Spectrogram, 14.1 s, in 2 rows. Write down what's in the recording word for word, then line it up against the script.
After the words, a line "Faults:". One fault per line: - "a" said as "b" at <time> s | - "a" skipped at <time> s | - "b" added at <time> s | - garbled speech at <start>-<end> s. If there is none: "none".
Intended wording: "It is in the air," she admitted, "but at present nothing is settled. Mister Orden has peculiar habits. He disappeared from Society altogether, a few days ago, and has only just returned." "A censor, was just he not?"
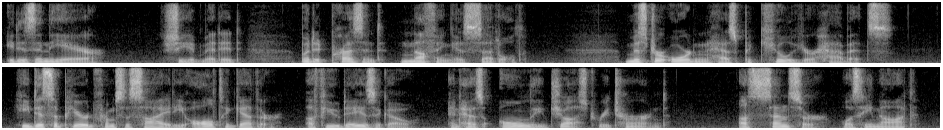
"It is in the air," she admitted, "but at present nothing is settled. Mister Orden has peculiar habits. He disappeared from Society altogether, a few days ago, and has only just returned." "A censor, was he not?"
Faults:
- "just" skipped at 13.5 s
